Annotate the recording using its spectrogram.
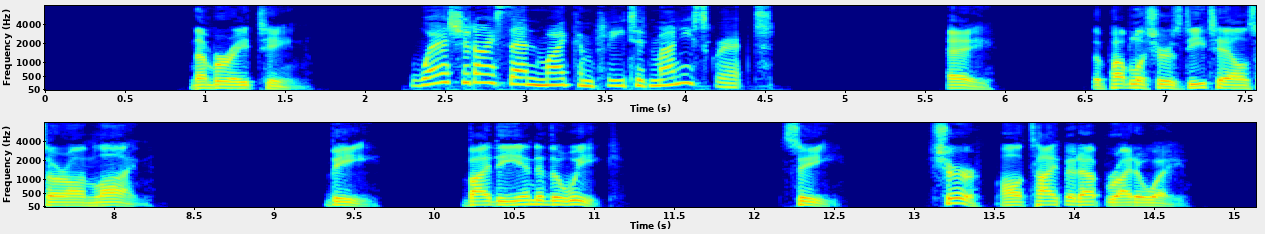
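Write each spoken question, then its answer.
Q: Where should I send my completed manuscript?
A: A: The publisher's details are online.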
